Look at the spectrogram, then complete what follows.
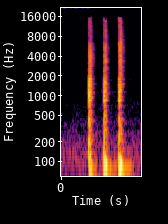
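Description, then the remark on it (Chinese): Three sharp knocks on a massage room door in a steady, even rhythm, clear, with no voices around them. “我听到了敲门的声音，随后按摩房的门推开了一点。”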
